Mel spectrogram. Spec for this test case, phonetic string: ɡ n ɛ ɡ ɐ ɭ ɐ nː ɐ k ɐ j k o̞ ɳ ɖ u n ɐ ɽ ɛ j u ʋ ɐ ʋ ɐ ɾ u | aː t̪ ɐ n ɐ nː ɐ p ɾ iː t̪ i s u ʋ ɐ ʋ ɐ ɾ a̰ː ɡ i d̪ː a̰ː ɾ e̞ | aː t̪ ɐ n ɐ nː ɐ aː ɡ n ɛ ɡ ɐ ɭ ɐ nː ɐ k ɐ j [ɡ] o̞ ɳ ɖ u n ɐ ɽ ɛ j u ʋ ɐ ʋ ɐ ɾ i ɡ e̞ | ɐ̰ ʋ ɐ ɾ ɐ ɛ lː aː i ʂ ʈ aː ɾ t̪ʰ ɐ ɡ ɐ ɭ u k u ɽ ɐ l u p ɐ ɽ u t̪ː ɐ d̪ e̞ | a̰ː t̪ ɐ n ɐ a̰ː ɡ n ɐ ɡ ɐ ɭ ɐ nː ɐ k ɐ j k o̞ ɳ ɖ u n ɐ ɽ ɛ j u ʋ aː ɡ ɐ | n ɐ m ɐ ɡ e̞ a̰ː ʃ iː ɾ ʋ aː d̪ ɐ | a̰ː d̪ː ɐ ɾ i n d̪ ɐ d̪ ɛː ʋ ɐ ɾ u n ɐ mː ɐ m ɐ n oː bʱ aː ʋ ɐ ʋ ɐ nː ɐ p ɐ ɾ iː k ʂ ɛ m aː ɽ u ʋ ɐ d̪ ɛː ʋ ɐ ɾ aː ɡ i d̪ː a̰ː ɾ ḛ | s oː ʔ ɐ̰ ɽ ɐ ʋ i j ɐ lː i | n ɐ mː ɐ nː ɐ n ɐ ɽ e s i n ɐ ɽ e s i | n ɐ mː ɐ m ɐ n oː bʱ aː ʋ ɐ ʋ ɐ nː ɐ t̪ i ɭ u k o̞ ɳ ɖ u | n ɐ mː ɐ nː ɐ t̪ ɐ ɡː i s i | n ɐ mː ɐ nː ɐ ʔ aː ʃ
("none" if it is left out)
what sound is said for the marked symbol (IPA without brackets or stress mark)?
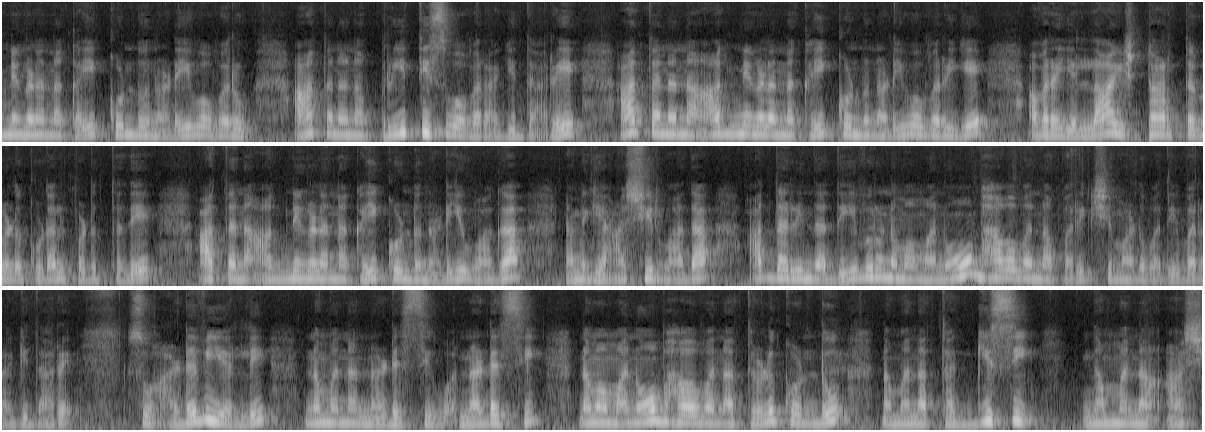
k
